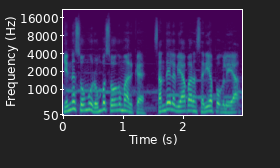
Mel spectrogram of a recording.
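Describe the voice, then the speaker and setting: High-pitched village man played by a male actor, earnest and plain-spoken, for animated moral-story dialogue. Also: fast, music in the background. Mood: persuasive.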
